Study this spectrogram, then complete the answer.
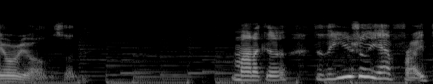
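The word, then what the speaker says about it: Monika: all people because it's right in your name Monica mm-hmm that's how you say my name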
